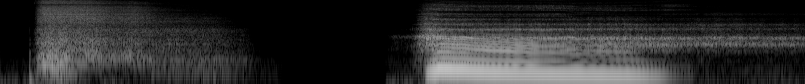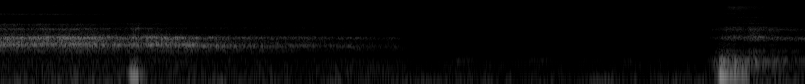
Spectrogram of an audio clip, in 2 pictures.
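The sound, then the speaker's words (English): A deep breath: a long, airy inhale, a short pause, then a long voiced exhale whose pitch slides downward and fades slowly. “let's take a deep breath.”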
